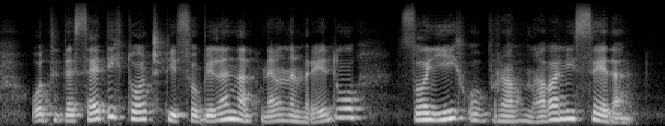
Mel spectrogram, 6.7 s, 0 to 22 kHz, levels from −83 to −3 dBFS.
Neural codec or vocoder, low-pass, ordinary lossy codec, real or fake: autoencoder, 48 kHz, 32 numbers a frame, DAC-VAE, trained on Japanese speech; 19.8 kHz; none; fake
